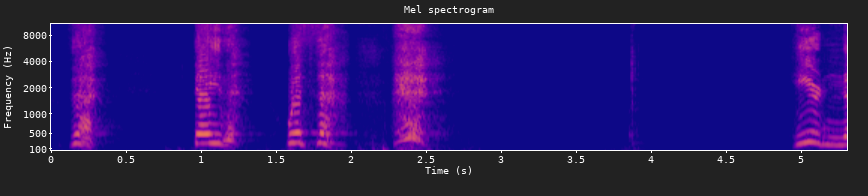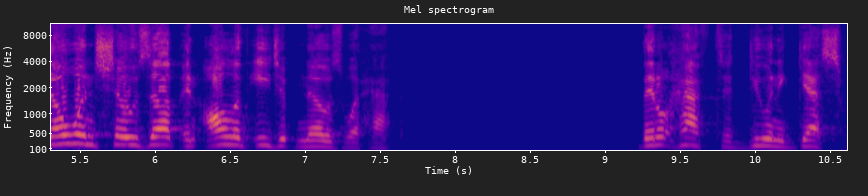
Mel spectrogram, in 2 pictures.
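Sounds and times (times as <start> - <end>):
voice imitating panting out of breath: 0.0 - 3.8
speech: 0.1 - 0.4, 1.0 - 2.1, 5.0 - 7.7, 9.2 - 10.6.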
